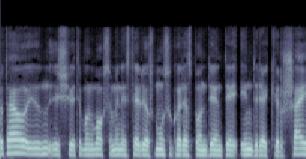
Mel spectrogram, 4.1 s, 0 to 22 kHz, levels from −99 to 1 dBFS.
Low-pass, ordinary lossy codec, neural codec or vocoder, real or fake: 10.8 kHz; MP3, 64 kbps; codec, 24 kHz, 1.2 kbps, DualCodec; fake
